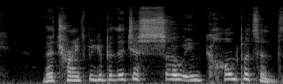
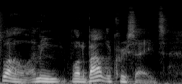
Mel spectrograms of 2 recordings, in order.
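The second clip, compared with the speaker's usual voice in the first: lower-pitched, lightly mocking critic's voice; mock smug objection; 8 semitones lower than usual. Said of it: "who thinks".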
